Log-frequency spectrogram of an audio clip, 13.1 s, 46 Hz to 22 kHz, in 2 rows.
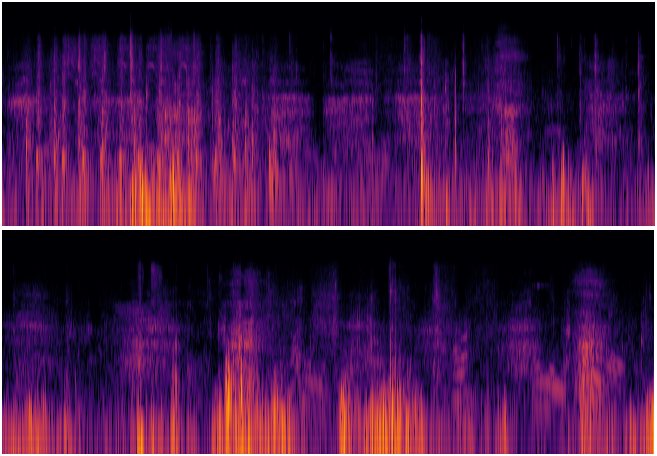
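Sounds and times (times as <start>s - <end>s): gear knocking about: 0.0s - 3.0s
heavy breathing: 0.0s - 13.0s.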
